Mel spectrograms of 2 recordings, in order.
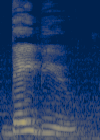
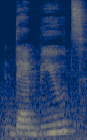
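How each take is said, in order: First: The final T is silent. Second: The final T is pronounced. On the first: The speaker calls it right. "The T in this word is silent" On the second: The speaker calls it wrong. "commonly pronounced debut"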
